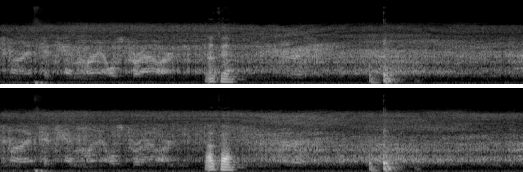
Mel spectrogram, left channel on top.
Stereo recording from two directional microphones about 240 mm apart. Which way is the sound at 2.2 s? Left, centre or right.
Centre.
